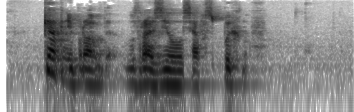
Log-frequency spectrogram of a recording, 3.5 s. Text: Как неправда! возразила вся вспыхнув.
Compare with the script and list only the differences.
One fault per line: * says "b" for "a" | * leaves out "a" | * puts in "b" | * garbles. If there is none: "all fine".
all fine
